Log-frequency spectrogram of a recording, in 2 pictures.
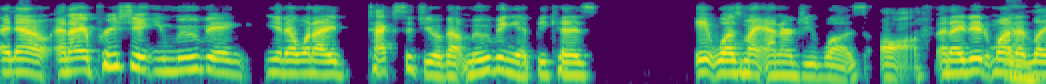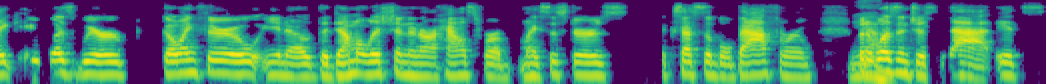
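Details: Adult speaker in conversation; normal voice.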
